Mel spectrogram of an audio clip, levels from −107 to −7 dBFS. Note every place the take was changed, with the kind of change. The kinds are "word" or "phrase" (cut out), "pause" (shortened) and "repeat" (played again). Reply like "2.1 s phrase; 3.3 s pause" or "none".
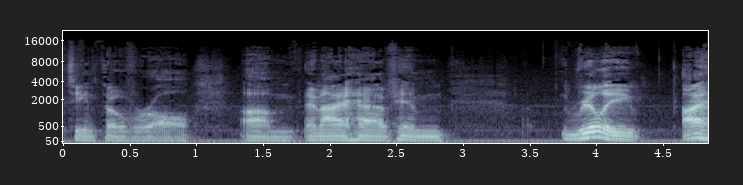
none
